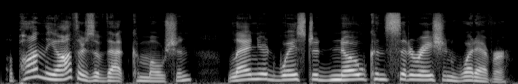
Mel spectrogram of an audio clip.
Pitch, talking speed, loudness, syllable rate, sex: 205 Hz, 125 wpm, -17 LUFS, 4.9 syllables/s, female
